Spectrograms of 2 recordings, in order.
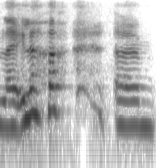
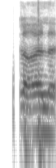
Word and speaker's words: Layla: I'm Layla, but a lot of people call me Lila. It's fine.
